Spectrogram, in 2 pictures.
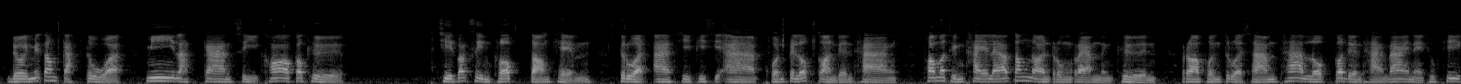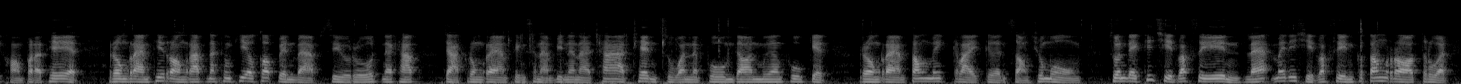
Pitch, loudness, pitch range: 120 Hz, -34 LUFS, 110-135 Hz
